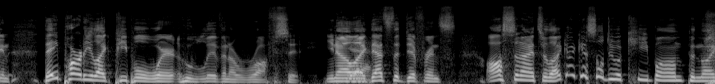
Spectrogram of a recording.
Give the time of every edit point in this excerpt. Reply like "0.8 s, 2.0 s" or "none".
none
